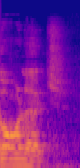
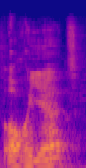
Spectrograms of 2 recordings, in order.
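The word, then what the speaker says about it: Orlhac: alors, ça se lit à Orlac, mais ça se prononce Oriat.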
